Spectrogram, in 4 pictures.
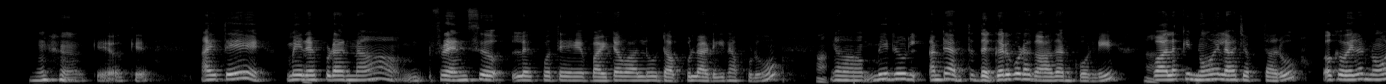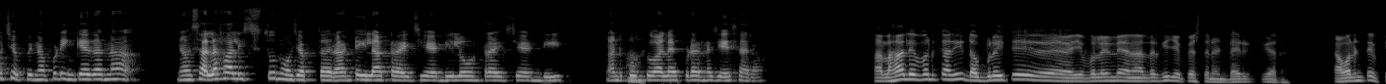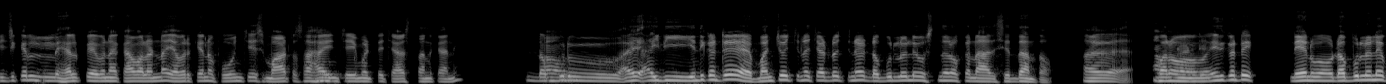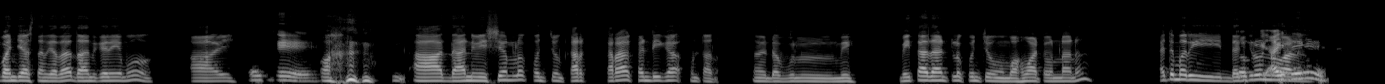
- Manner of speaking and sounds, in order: laughing while speaking: "ఓకె. ఓకె"; in English: "ఫ్రెండ్స్"; in English: "నో"; in English: "నో"; in English: "నో"; in English: "ట్రై"; in English: "లోన్ ట్రై"; in English: "ఫిజికల్ హెల్ప్"; chuckle
- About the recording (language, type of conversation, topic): Telugu, podcast, ఎలా సున్నితంగా ‘కాదు’ చెప్పాలి?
